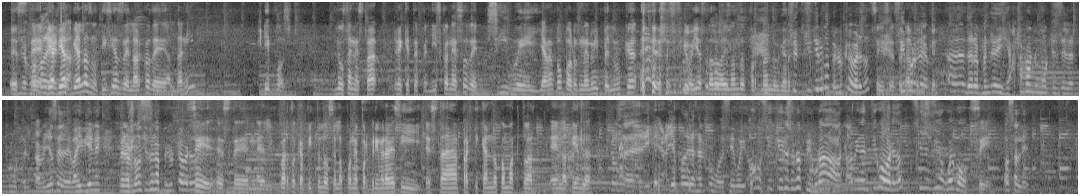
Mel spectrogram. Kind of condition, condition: setting, busy venue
